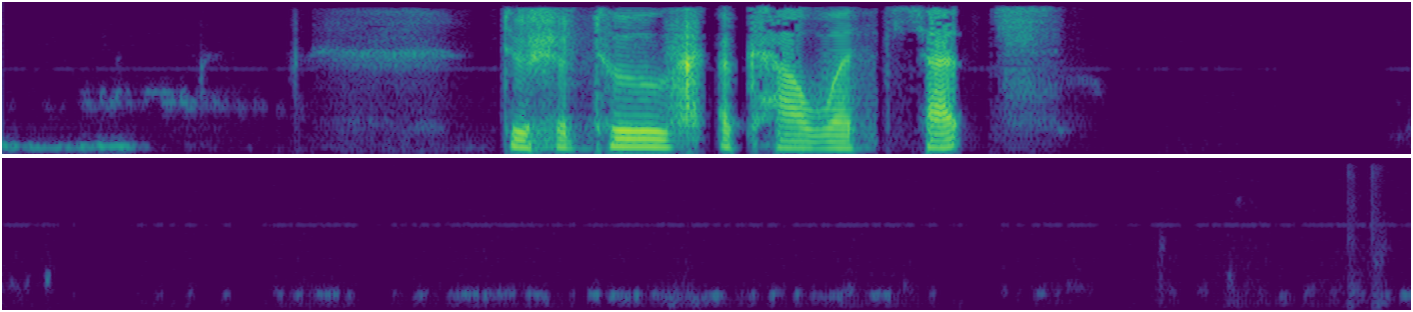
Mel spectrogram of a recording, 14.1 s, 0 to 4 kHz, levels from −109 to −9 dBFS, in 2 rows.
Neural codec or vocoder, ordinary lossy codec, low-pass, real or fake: codec, 16 kHz, 4 kbps, X-Codec, HuBERT features, trained on LibriSpeech; AAC, 16 kbps; 3.6 kHz; fake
